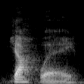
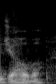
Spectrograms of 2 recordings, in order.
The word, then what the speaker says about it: Yahweh: is not the exact way it should be pronounced nevertheless it's Yahweh or if you want you can say Jehovah one God but who is this God that's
